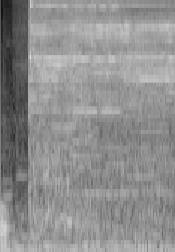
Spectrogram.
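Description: Table saw ripping a length of pine timber on a slight angle, the blade cutting steadily. It starts suddenly about half a second in.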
